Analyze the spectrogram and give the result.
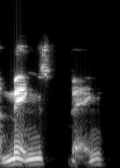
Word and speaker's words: Ming's Bing: It's called a Ming's Bing, rhymes with my name, catchy.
